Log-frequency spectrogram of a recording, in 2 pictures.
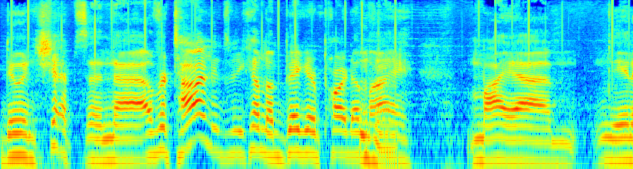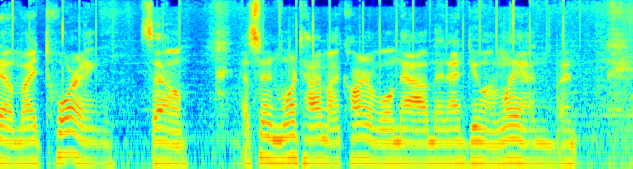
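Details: Adult man born with cerebral palsy, who says he sounds a little different because of it; dysarthria (cerebral palsy).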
